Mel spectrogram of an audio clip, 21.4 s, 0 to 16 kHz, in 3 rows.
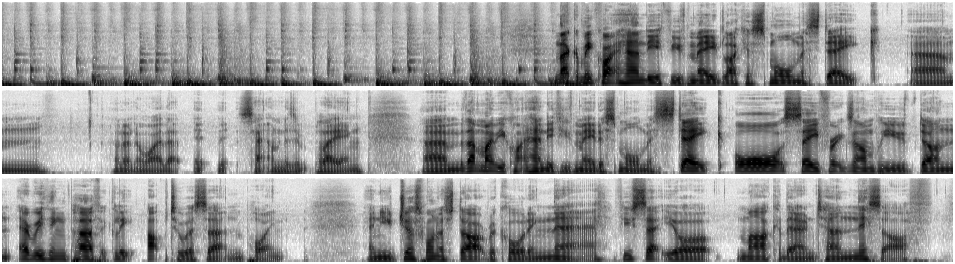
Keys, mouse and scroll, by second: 4.6 click, 4.7 super+z.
